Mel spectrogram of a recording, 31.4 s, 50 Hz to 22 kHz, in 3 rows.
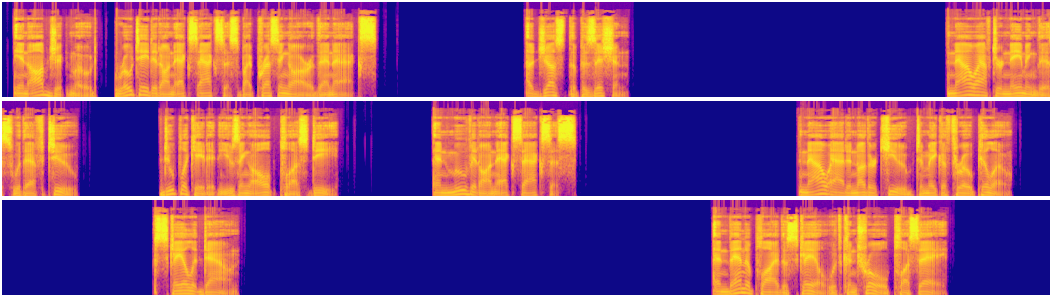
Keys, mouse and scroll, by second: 0.2 middle click, 0.6 right click, 1.5 /, 3.4 r, 4.5 middle click, 4.8 click, 5.2 click, 5.6 middle click, 6.3 click, 6.9 r, 7.6 click, 8.0-8.5 scroll down 2, 8.1 middle click, 8.3 middle click, 8.6 shift+middle click, 8.7 middle click, 9.0 shift+middle click, 11.2 F2, 12.6 alt+d, 15.5 click, 16.3 click, 19.2 shift+right click, 21.3 shift+a, 23.6 s, 26.3 s, 29.2 click.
